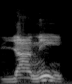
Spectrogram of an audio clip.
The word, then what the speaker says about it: Giannis: and I'm fighting it's Yanni. The S is silent, but the last name is Antetokounmpo.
